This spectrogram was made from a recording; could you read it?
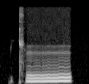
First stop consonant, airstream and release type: aspirated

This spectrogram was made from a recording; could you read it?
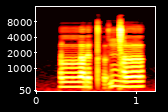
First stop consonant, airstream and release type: ejective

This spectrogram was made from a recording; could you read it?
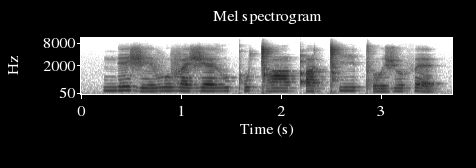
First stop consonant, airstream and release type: ejective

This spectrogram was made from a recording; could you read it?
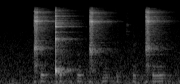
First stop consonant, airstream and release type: click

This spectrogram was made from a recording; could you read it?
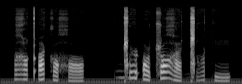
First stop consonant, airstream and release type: ejective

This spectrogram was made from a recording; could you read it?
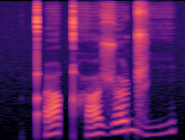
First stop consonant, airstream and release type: ejective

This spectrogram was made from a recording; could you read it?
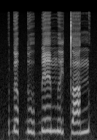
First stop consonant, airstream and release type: implosive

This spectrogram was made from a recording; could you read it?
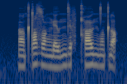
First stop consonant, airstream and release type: plain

